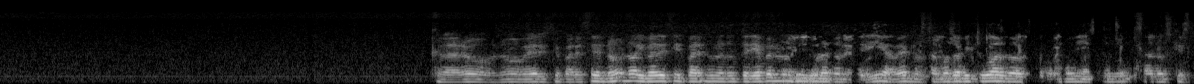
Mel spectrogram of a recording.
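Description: From 7.92 to 8.72 s a second, fainter voice sits under the talker at about 10 dB below, the other side's voice leaking through. The likely cause is a loudspeaker playing the far end into the microphone and an echo canceller that left a residue. This is a separate talker's voice added to the sound, not the main voice changing. Inside that stretch, at 8.54 to 8.63 s, the talker's own level drops by around 15 dB for about a tenth of a second. That is speech suppressed in double talk, likely the canceller turning everything down while both sides spoke. It is a dip in the main voice, not an added one. The leak returns from 9.23 to 11.41 s at a similar level. From 10.25 to 11.55 s the talker's voice is again pulled down in pieces, by up to about 15 dB, for roughly 0.7 s in total, while the other side's voice is still present.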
